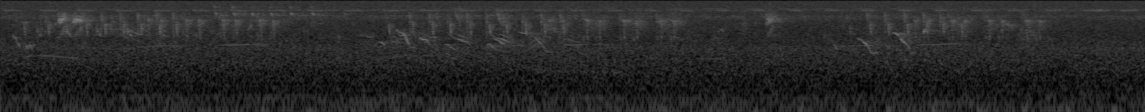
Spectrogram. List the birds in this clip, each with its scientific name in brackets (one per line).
Yellow-bellied Greenbul (Chlorocichla flaviventris)
Gray-backed Camaroptera (Camaroptera brevicaudata)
